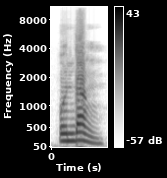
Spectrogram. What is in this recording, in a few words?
stop, cebuano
